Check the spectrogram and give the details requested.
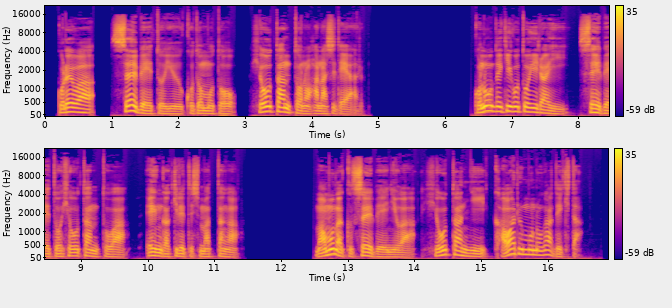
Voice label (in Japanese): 朗読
